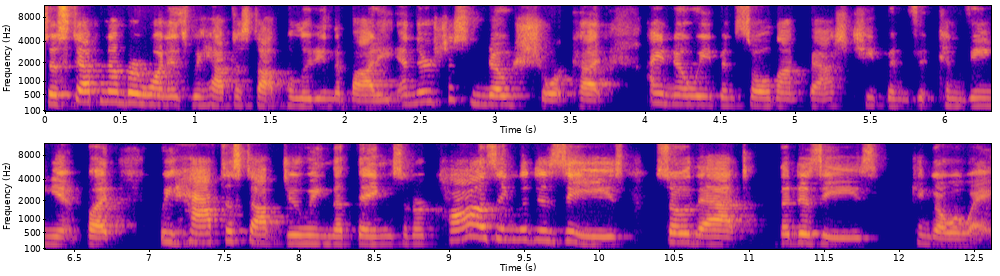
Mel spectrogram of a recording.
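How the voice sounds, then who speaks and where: A woman with an unremarkable speaking voice talks at a moderate pace. Her pitch is fairly high, and her intonation is lively. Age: 60s. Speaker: holistic pet health expert. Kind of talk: interview presentation.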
